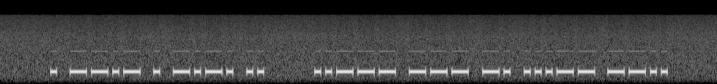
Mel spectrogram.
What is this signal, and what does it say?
Morse code, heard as a keyed tone, hand-sent with a paddle, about 22 wpm, 600 Hz. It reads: EQECI 2ON3Z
